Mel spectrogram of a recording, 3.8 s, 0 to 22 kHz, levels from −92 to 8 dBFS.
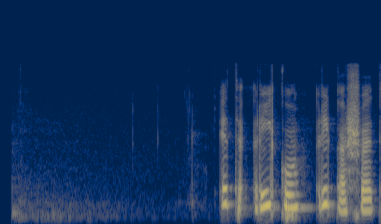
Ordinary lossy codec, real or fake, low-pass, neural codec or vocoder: none; real; none; none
